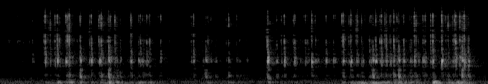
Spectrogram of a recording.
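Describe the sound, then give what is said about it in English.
Someone types on a mechanical computer keyboard, producing many crisp, rapid clacks in uneven bursts with brief pauses, fairly soft and heard alone without talk. “I also have with me special guests this week, my mechanical keyboard, because I promised the Discord I would give them some ASMR. Are you ready? I'm ready. Okay, hold on, let me type for you.”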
